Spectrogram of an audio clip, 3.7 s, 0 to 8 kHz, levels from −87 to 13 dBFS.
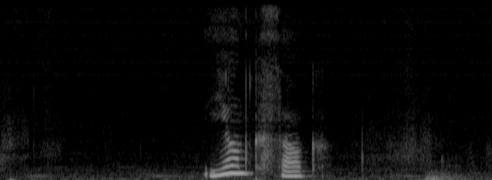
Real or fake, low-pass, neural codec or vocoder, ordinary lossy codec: real; none; none; none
